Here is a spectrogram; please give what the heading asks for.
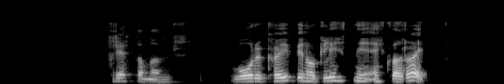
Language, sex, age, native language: Icelandic, male, 20-29, Icelandic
